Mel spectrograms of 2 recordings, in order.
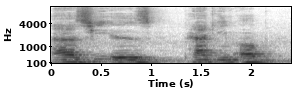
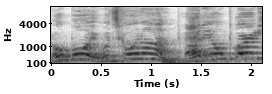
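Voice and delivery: mock excitement, very high and loud; 6 dB louder than usual. Telling a story about people knocking at the door, acting out excited Kurt. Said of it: "And Kurt gets all excited".

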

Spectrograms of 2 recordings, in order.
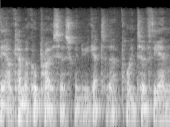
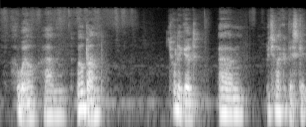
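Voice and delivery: mild, polite, gentle British voice, pitched up; 5 semitones higher than usual. Retelling how others responded to the speaker, imitating quiet, gentle british voice. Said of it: "quietly and gently, and in a very British way".

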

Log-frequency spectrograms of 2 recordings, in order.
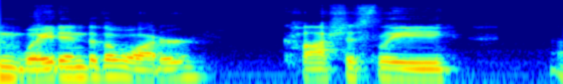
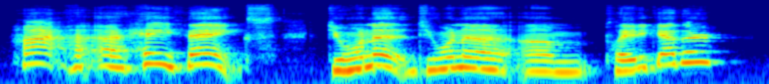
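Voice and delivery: put-on little elf girl voice, girlish. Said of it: "she goes".

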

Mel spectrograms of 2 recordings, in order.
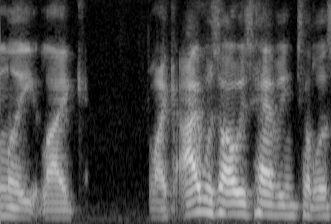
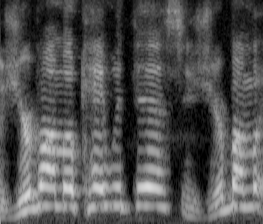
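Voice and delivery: play-acted, very high, shrill, angry yell; 13 semitones higher than usual. Retelling a woman yelling at Shelby after not being invited, retelling a yell. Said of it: "she was yelling at Shelby".

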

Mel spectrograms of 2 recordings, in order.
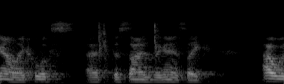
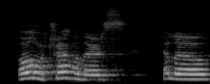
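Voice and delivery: put-on fairly young voice, very high and loud; 13 semitones higher, 11 dB louder than usual. The narrator voices a young elf calling to the travelers from behind, in a fairly young voice. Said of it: "you hear like a fairly young voice say".

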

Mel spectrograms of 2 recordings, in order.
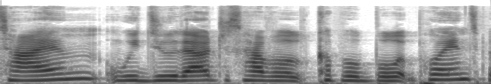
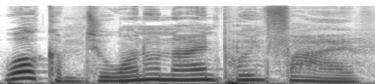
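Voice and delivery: radio dj announcer voice, much slower. Saying their podcast sounds like a radio show, the speaker puts on a radio dj voice. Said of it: "We sound like we're on a radio show".

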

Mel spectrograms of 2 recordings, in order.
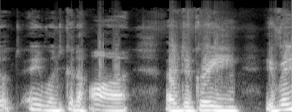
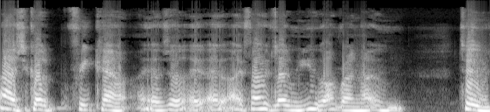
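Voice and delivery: plain

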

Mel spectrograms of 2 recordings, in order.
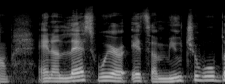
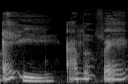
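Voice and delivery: sweet put-on cute girl voice, pitched up; 7 semitones higher than usual. Showing how to ask men if you look fat, cute girl voice. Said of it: "put your cute girl voice on".

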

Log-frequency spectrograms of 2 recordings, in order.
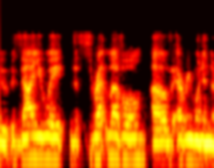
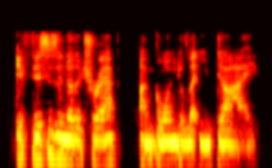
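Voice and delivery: acted whisper; 2 semitones lower than usual. Telling a story about an uncomfortable hug from a guy, retelling a whisper. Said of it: "I'm going to whisper into his ear".

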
